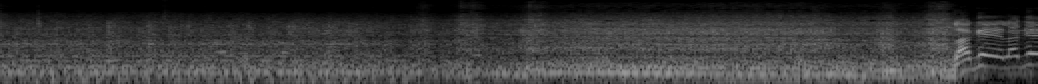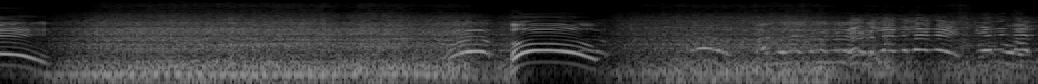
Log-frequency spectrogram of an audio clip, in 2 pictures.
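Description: A truck engine roars and strains as its wheels spin in mud.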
